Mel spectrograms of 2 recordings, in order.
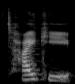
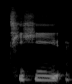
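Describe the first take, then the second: First: The name is said with English pronunciation. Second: The name is said with Greek pronunciation.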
